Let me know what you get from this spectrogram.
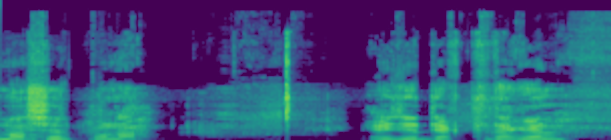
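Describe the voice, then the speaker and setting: High-pitched male speech with fairly even intonation. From Bangladesh, Barisal district. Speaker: fish farmer. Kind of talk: sales pitch. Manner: halting.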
